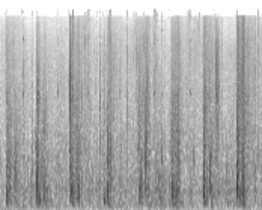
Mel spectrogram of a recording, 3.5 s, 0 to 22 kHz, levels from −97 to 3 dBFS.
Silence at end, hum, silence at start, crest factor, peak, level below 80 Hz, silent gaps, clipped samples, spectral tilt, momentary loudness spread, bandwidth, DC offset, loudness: 0 s; none; 0 s; 30 dB; -2 dBFS; -64 dBFS; none; under 0.1%; -3 dB/octave; 8 LU; 18 kHz; under 0.1%; -32 LUFS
